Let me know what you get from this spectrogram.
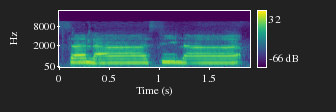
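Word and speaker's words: سلاسلا: Now, what the other way you can read it is by reintroducing the alif, the blank alif. Okay, so now this would be a alif madda because the lam before it has a fatha. So can you read this for me now? Salasila. Excellent, well done. Just make sure you only say it for 2 seconds, not too long, okay?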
